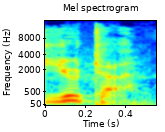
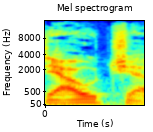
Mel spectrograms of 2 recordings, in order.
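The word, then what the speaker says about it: Yautja: of the big things they say about the Yucha is what they're called, right? Is that's how you pronounce it. Yucha. That's how they say it in the show. So, who thought it was Utah? No, it's Yaucha.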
